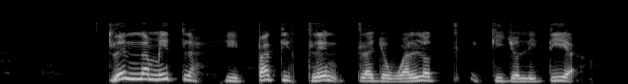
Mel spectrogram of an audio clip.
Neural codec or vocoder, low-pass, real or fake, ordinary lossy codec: none; 7.2 kHz; real; MP3, 48 kbps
